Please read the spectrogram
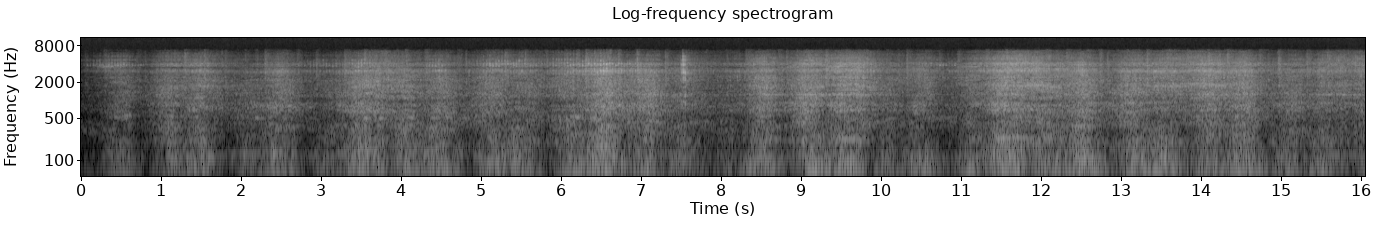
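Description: A car running at low speed while it reverses slowly into a parking space, heard with outdoor street noise: an uneven rumble that swells and fades.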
